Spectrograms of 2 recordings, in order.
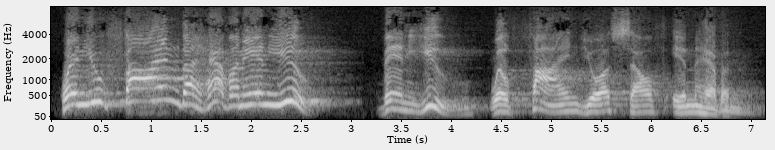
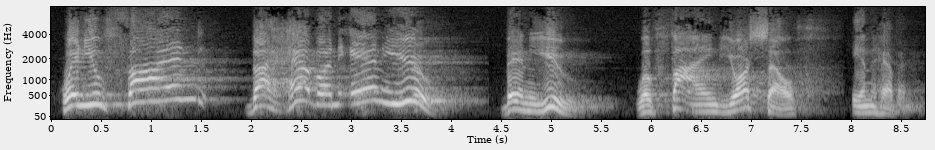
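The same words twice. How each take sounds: First: The sentence is spoken at a normal pace. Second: The sentence is spoken very slowly.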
